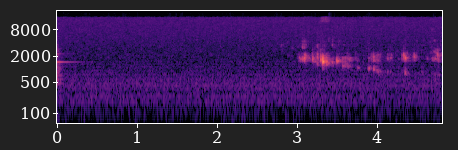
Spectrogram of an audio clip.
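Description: Liquid trickles into a cup that is being filled to the top, starting after a long near-silent stretch as a soft, close burbling pour with faint drips and no voices.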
